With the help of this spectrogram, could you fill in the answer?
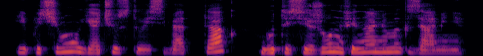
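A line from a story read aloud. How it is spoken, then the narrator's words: Whisper under breath. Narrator (Russian): себе под нос прошептала я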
